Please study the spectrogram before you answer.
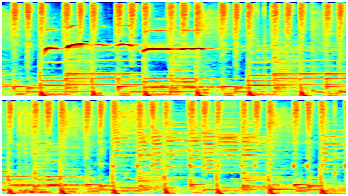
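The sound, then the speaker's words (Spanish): Shrill whistling at a disco dance party, with a few sustained high whistle tones early on over a loud, pounding electronic dance beat that runs throughout. “¿Dónde está la gente silbadora?”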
